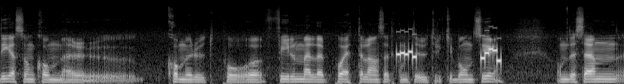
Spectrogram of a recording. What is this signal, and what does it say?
Five-tone selective call (EEA), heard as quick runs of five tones, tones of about 40 ms, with speech in Swedish. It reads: 67684 37091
